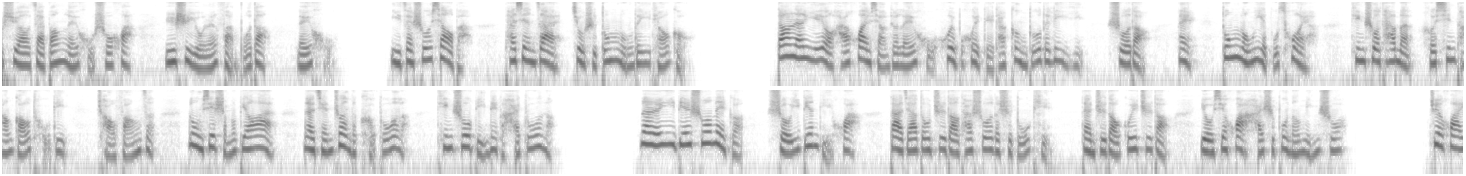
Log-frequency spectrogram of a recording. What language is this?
Chinese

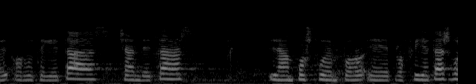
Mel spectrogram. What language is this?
Basque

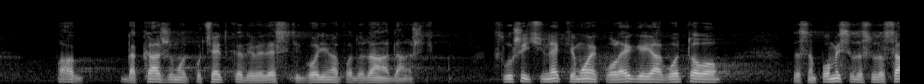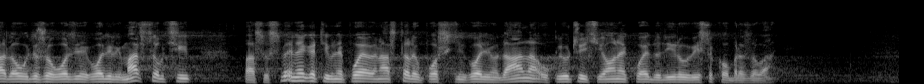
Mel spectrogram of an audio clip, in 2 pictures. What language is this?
Serbian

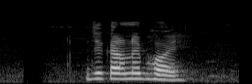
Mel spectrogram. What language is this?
Bangla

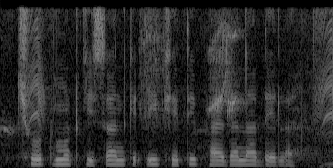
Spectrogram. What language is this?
Bhojpuri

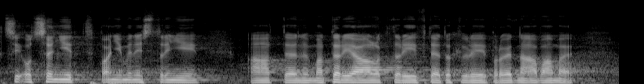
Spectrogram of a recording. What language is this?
Czech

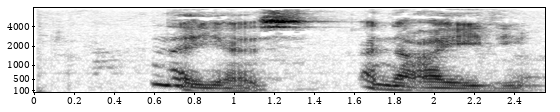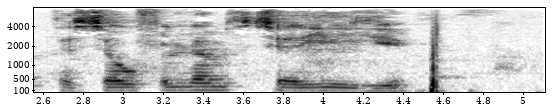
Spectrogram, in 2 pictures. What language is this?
Kabyle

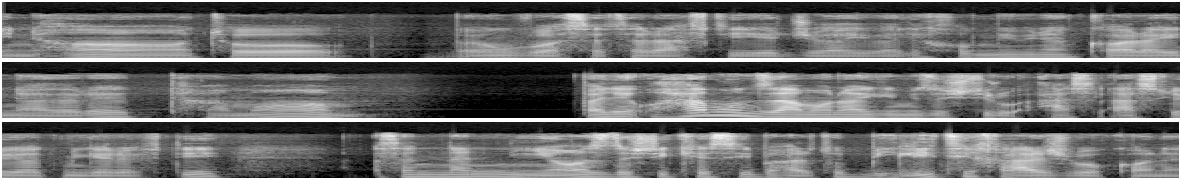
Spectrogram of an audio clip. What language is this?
Persian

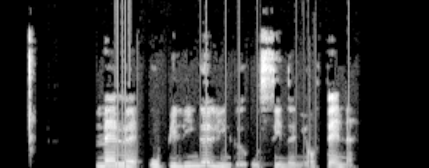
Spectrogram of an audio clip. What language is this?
Tunen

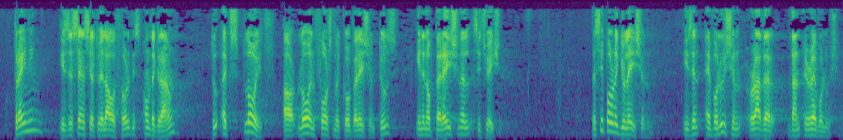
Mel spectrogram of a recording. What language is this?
English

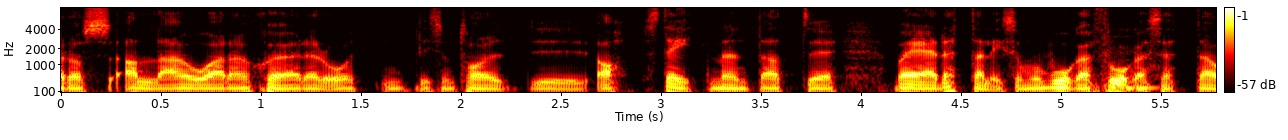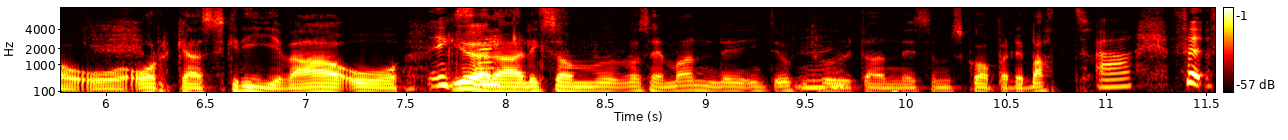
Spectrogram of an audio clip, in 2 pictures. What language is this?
Swedish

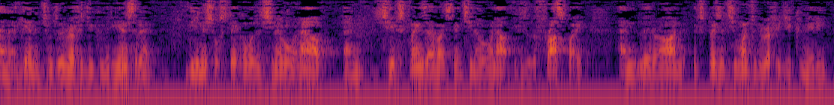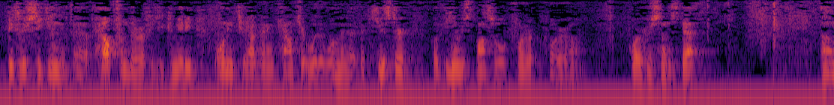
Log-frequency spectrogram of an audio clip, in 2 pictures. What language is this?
English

